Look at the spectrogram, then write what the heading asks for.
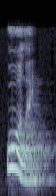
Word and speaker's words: олень: як відгадує кролиця може олень Відгадала правильно але треба ставити наголос на перший склад олень зауважує лис оцей так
